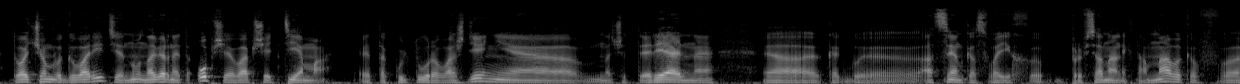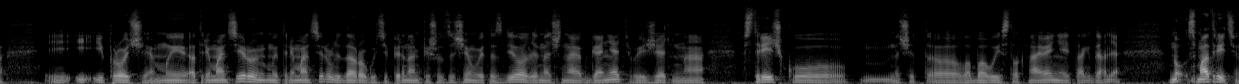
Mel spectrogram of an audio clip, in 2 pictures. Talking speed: 125 wpm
